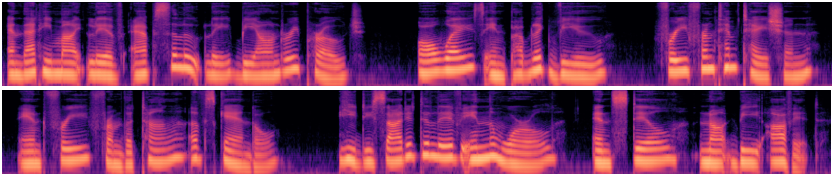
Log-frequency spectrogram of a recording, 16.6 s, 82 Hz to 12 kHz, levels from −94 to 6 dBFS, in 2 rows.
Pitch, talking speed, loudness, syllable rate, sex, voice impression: 180 Hz, 125 wpm, -17 LUFS, 3.5 syllables/s, female, feminine, middle-aged, slightly thick, tensed, powerful, slightly hard, clear, slightly fluent, intellectual, slightly calm, elegant, lively, sharp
